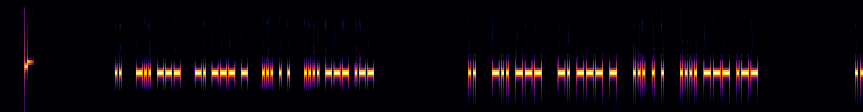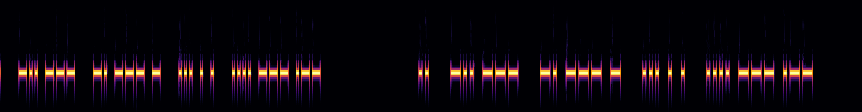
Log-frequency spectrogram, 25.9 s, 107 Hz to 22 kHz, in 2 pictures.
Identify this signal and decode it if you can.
Morse code, heard as a keyed tone, about 30 wpm, 700 Hz. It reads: I DO NOT SEE HOW I DO NOT SEE HOW I DO NOT SEE HOW I DO NOT SEE HOW
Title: Speed-Racing - Sets of 5 Words 25wpm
